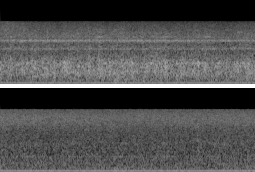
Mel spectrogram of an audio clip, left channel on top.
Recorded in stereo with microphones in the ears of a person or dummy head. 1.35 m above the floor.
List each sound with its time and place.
Only background noise.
